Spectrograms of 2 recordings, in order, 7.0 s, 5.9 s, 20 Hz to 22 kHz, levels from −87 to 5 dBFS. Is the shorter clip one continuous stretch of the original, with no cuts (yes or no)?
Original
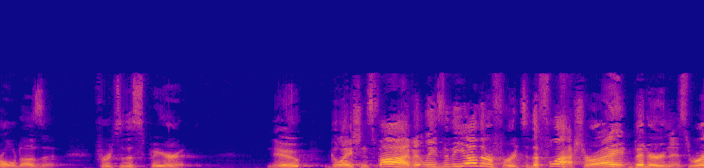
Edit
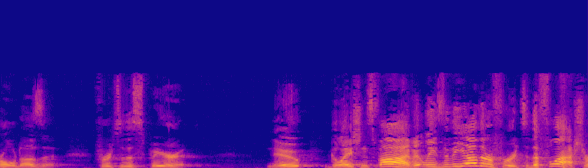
yes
